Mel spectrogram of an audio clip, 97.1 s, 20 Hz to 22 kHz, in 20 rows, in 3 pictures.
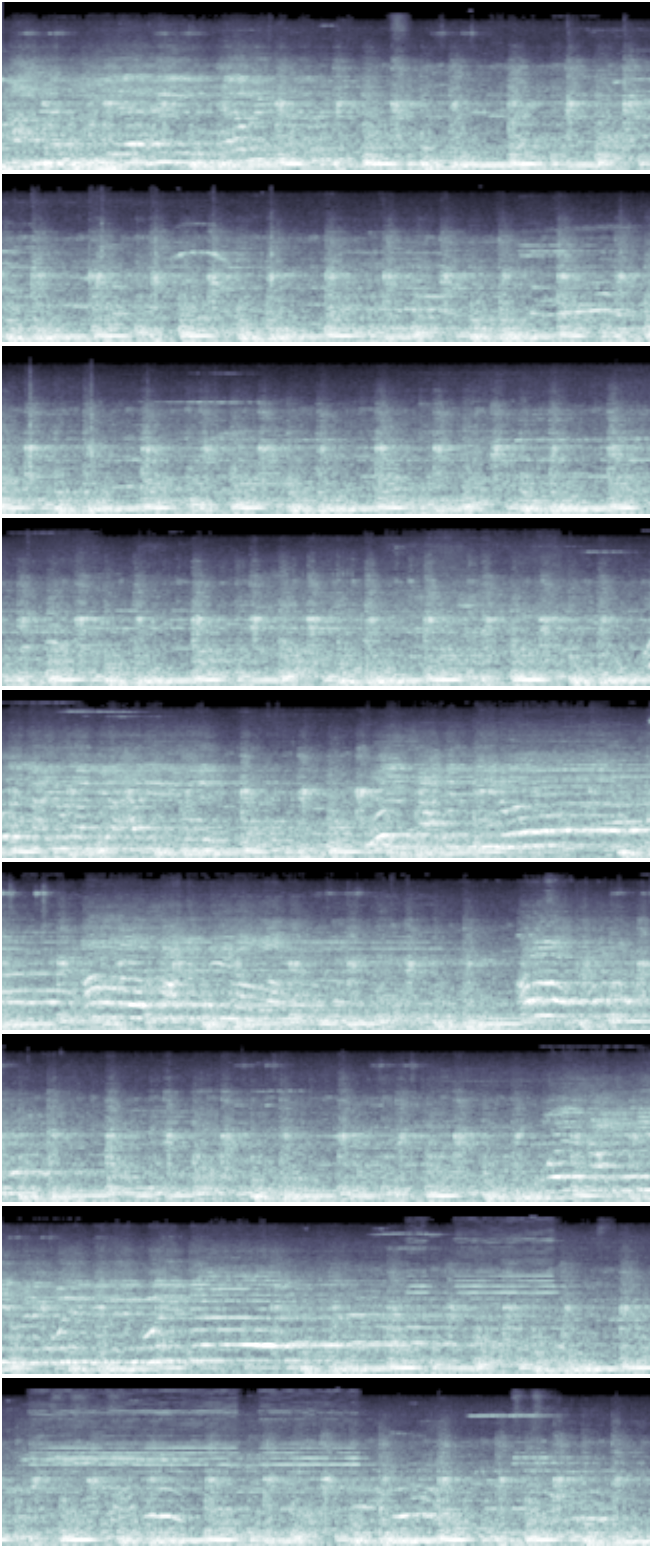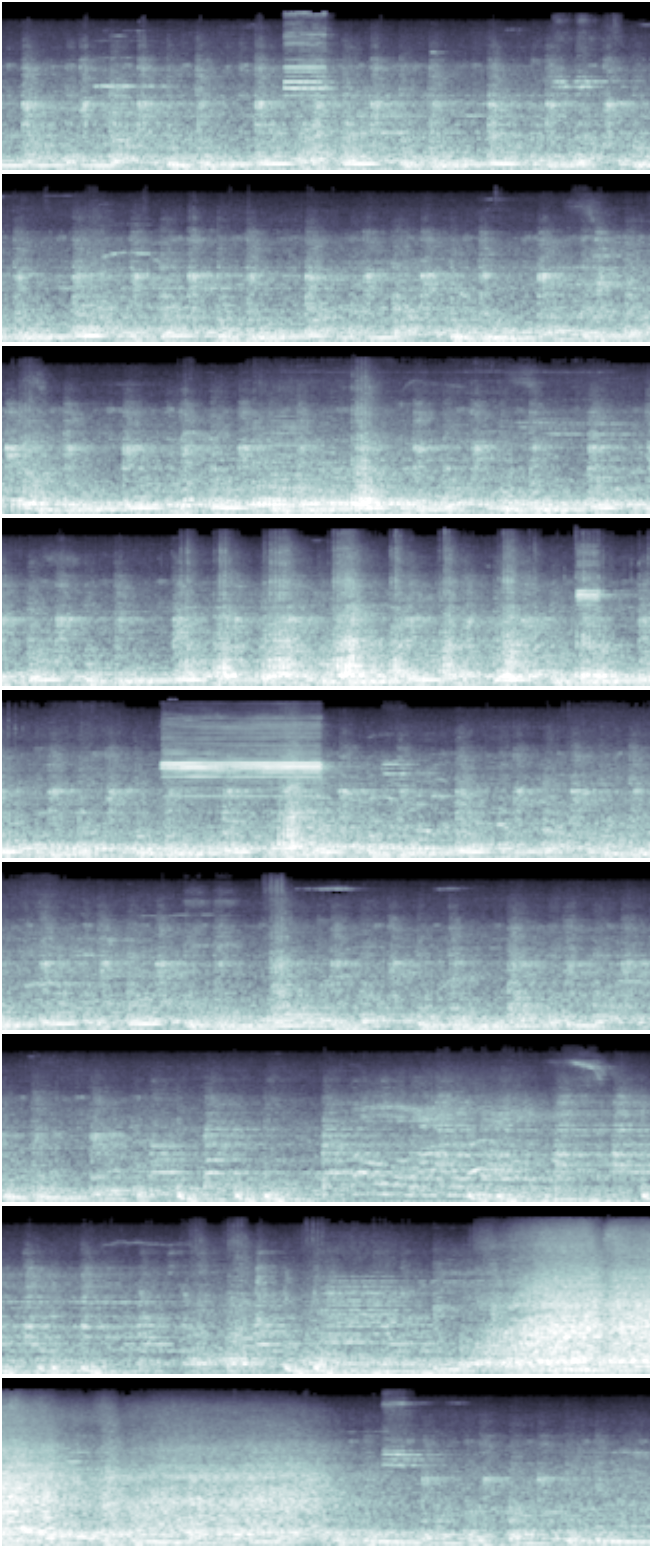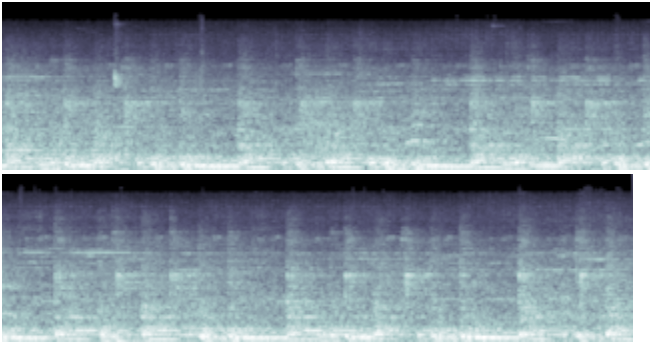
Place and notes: {
  "title": "LEVIT Institute, Tripoli, Libanon - Rafik Hariri Day",
  "date": "2018-02-14 09:14:00",
  "description": "Recorded with a PCM D-100 - celebrations of Rafik Hariri",
  "latitude": "34.44",
  "longitude": "35.84",
  "altitude": "24",
  "timezone": "Asia/Beirut"
}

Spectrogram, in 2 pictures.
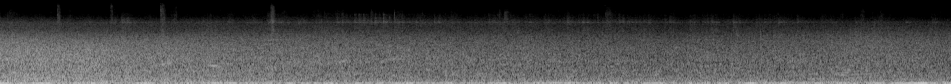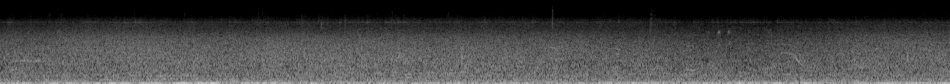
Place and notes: {
  "title": "Kolon Pasealekua, Donostia, Gipuzkoa, Espagne - facing the ocean",
  "date": "2022-05-26 11:41:00",
  "description": "facing the ocean wave and city sound\nCaptation ZOOM H6",
  "latitude": "43.33",
  "longitude": "-1.97",
  "altitude": "14",
  "timezone": "Europe/Madrid"
}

